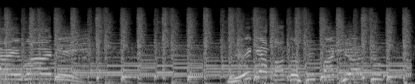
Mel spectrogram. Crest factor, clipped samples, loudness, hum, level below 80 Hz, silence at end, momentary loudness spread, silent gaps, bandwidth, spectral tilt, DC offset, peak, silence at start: 10 dB; under 0.1%; -21 LUFS; none; -40 dBFS; 0 s; 6 LU; none; 15.5 kHz; -4 dB/octave; under 0.1%; -10 dBFS; 0 s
